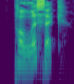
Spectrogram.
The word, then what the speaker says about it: Pulisic: Moving on to soccer news, Christian Pulisic, yeah, that's how you say it, had two second-half goals.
